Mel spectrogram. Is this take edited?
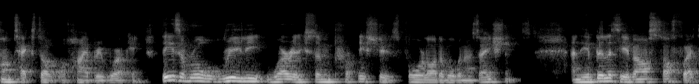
no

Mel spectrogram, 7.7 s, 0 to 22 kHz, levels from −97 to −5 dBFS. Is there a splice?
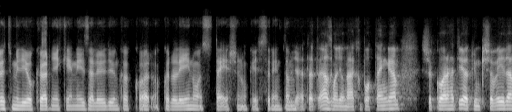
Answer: yes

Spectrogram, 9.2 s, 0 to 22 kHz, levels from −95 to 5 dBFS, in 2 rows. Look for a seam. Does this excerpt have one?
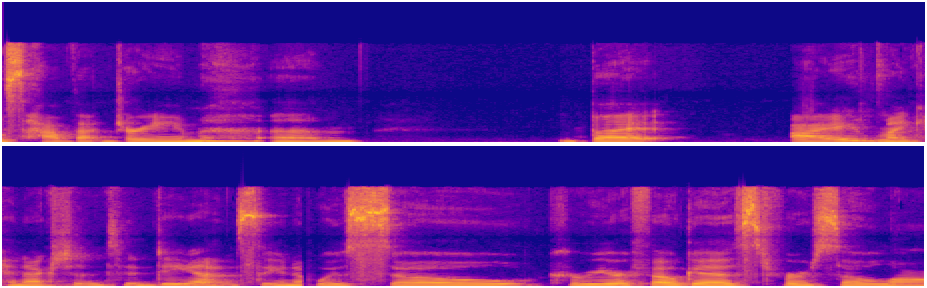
yes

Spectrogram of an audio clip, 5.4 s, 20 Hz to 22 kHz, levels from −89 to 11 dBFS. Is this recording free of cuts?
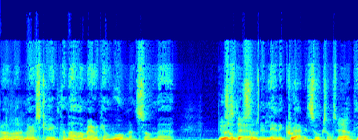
no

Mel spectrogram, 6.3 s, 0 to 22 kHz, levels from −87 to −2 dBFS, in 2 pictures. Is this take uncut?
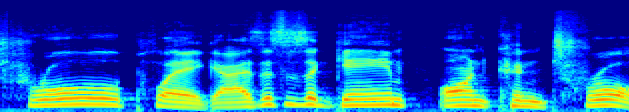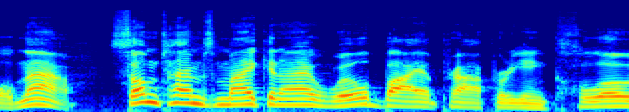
no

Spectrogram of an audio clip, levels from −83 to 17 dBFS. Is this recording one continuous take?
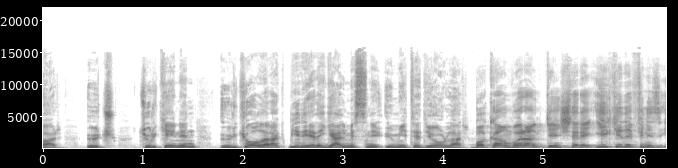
yes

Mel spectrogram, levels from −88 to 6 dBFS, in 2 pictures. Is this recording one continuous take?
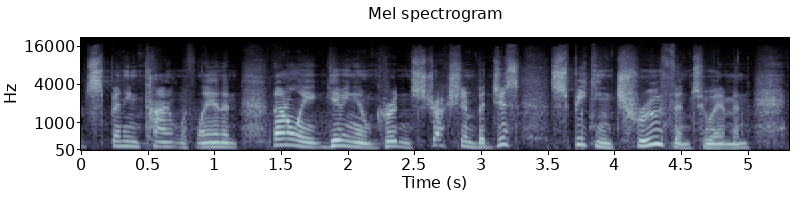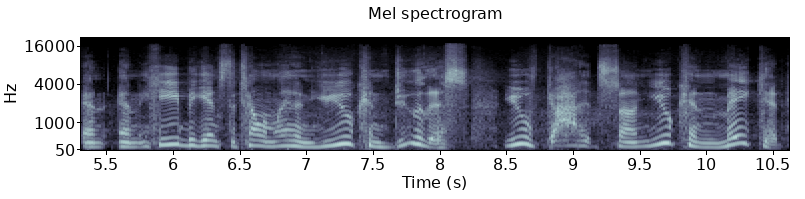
yes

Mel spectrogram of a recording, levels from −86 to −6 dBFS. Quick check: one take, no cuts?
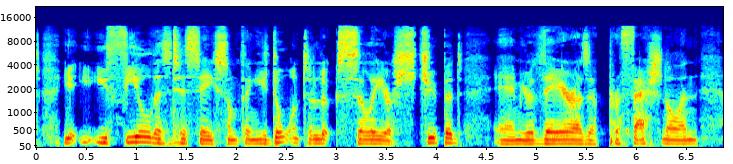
no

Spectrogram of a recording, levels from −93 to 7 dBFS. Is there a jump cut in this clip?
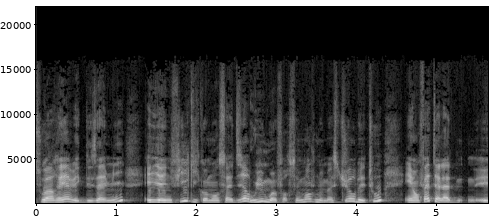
yes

